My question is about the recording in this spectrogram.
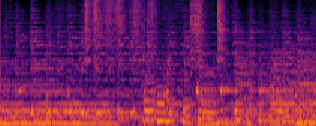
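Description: Live acoustic folk ensemble playing: a small charango and an acoustic guitar strummed together, with a hand drum and stick percussion keeping the beat.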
